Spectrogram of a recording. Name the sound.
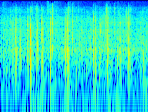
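rain falling while camping under a tarp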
